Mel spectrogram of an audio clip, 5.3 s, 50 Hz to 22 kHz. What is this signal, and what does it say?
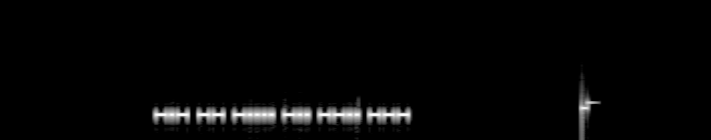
Morse code, heard as a keyed tone, about 43 wpm, 700 Hz. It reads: KM6DZO
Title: USA Call Signs - 6 Characters - 3x Character Spacing - 45wpm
